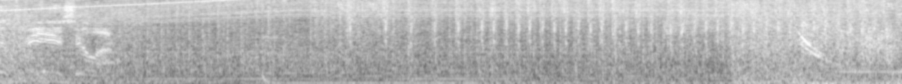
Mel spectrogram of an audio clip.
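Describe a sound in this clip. A laser beam hums steadily.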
